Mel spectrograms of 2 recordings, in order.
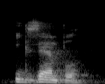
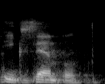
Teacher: That is definitely a weird one because it's not only that you change the k for g, also the s for z, so it totally changed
